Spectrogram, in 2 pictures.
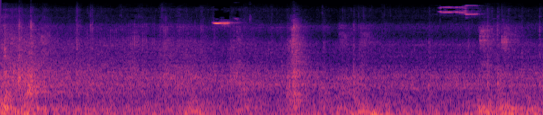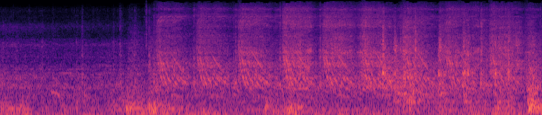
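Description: Wiegand Mystical Hex suspended coaster car running along its steel rail: a steady rolling rumble with a rattle of clicks, which grows busier for the last three seconds.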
